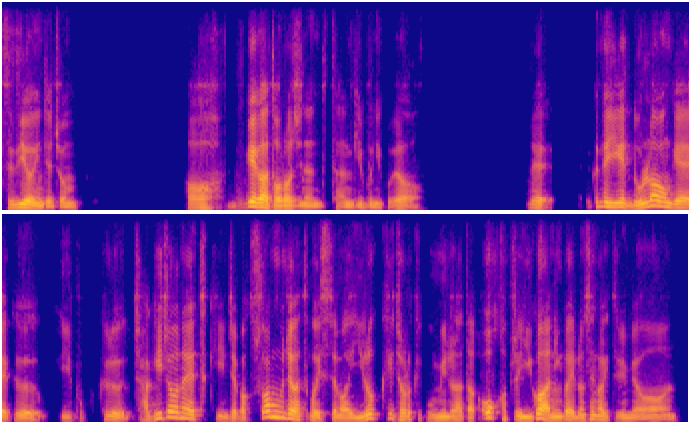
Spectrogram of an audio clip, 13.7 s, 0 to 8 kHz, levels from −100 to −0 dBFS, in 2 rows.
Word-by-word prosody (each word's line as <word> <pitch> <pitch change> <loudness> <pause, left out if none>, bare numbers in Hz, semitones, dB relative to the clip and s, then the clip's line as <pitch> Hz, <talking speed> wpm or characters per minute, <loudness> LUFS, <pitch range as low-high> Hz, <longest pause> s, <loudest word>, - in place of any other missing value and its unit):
드디어 120 -1 +4
인제 90 -3 0
좀 80 -4 -5 1.1
어 110 -2 -2
무게가 150 +3 +7
덜어지는 95 -3 +1
듯한 80 0 -9
기분이고요. 75 -1 -6 1.1
네. - - -2 0.5
근데 160 -1 +1
이게 150 0 +4
놀라운 160 - +3
게 120 -4 +2
그 105 -5 -2 0.2
이북 100 -1 -15
그 125 -6 -4
자기 125 +11 -4
전에 190 -7 +3
특히 150 -3 -15
인제 105 +1 -4
막 - - -6
수학 220 +2 +2
문제 195 -5 +3
같은 135 -2 +2
거 - - -1
있을 95 - -8
때 110 - -1
막 100 0 0
이렇게 165 - -2
저렇게 125 -3 -4
고민을 115 +4 -3
하다가 115 - -4
'어 200 +1 +3
갑자기 135 -3 -2
이거 115 - +5
아닌가?' 115 +2 +2
이런 100 0 -1
생각이 130 -6 -2
들면 90 -3 -5
115 Hz, 360 characters per minute, -23 LUFS, 95-150 Hz, 1.1 s, 무게가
